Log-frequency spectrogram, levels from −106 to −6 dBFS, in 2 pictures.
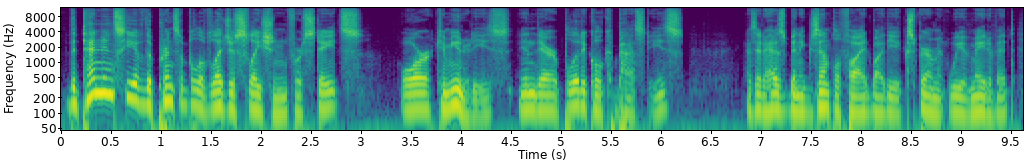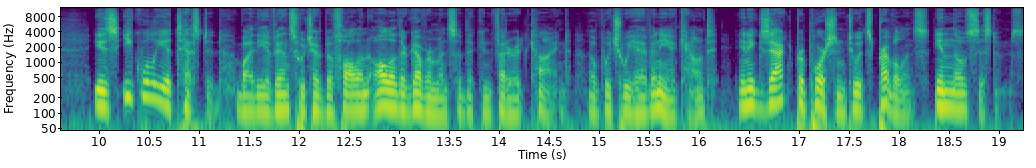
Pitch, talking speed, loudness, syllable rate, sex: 120 Hz, 185 wpm, -21 LUFS, 6.2 syllables/s, male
